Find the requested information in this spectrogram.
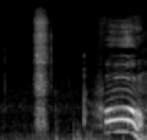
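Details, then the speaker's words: Sharp inward breath and burst of an adult man's sneeze, then a short voiced exclamation; sixth sneeze in a row. "lord six in a row that was pretty good that's pretty good six are out"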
